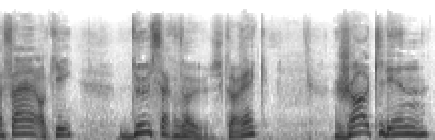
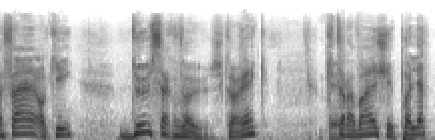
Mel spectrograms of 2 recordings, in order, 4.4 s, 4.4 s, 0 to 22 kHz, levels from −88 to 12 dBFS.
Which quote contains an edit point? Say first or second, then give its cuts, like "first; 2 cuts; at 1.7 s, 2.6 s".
second; 1 cut; at 3.2 s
